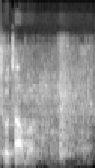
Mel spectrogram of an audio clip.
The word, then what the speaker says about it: Futaba: Um, actually, let's just start out by Hey, Futaba. Is am I pronouncing that right? I have no idea anything about No, you're pronouncing it. You're pronouncing it correct. It's Futaba.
